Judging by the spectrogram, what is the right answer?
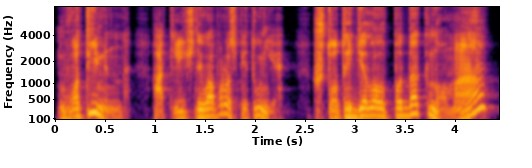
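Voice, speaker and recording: A man voicing a bellowing, furious middle-aged uncle in an audiobook, hoarse and blustering. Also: medium pitch, wildly swooping pitch, moderate pace, darkish tone, pitched above the performer's own voice, full character voice. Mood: gloating. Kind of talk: audiobook character voice.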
